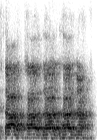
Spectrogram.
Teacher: जीभ जाकर के हमारी दांतों में क्या हो रही है, टच हो रही है। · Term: दंत्य वर्ण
